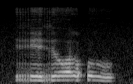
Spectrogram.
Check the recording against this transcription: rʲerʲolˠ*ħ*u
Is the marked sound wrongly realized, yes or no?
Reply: yes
